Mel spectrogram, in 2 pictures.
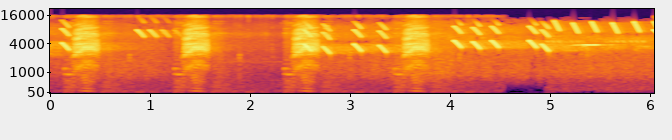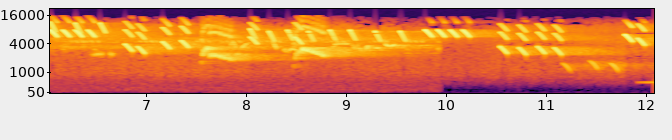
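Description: Many birds chirping: a dense run of quick, high, down-sweeping chirps. For the first four seconds or so, a loud harsh sound comes about once a second.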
